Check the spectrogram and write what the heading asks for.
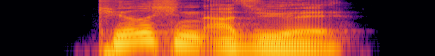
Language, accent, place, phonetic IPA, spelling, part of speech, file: German, Germany, Berlin, [ˈkɪʁçn̩ʔaˌzyːl], Kirchenasyl, noun, De-Kirchenasyl.ogg
- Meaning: church asylum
